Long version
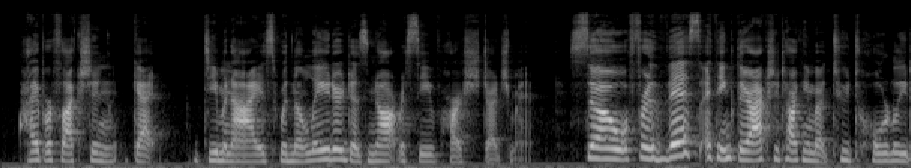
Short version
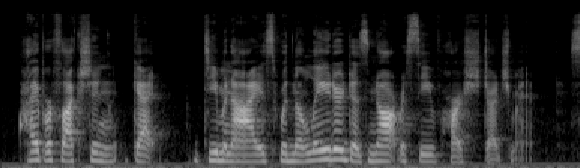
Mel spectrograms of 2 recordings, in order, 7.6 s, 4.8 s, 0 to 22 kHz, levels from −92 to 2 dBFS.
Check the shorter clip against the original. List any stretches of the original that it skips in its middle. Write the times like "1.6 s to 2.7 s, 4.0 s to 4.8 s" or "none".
none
